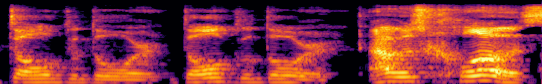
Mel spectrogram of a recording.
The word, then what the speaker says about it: Dol Guldur: So like I would say in the middle between middle and end, he's in the cage at Dalmore. Dol Guldur.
